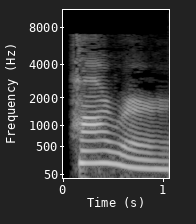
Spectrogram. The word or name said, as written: harar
